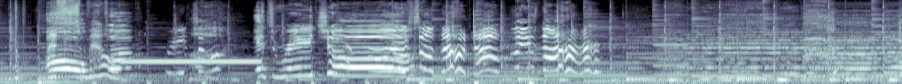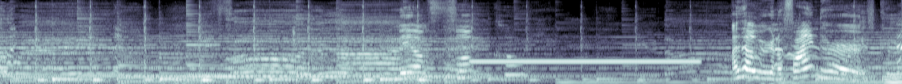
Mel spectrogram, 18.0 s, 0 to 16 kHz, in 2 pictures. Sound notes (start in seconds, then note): 7.3 cries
